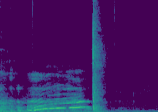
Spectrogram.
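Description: A woman laughing, with long gliding vocal sounds, ending about one and a half seconds in with a brief sharp sound.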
